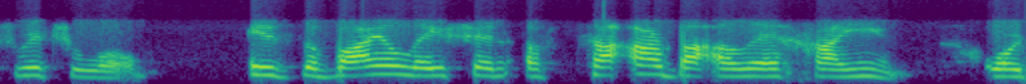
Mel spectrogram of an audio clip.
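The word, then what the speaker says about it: Tza'ar Ba'alei Chayim: is the violation of Tsar Ba'alei Chaim, or Tsar Bolachayim, the way it's pronounced in some circles.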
